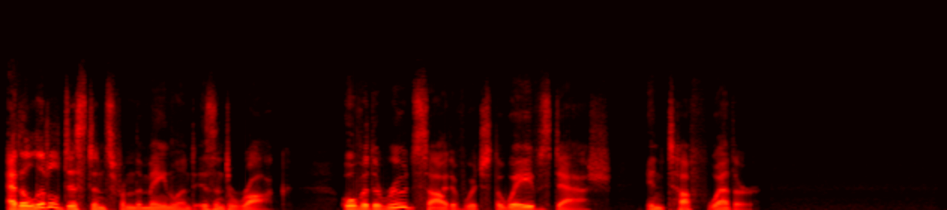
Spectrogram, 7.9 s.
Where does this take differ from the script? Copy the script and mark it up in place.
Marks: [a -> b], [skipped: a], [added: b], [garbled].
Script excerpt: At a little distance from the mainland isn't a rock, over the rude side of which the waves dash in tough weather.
At a little distance from the mainland isn't a rock, over the rude side of which the waves dash in tough weather.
